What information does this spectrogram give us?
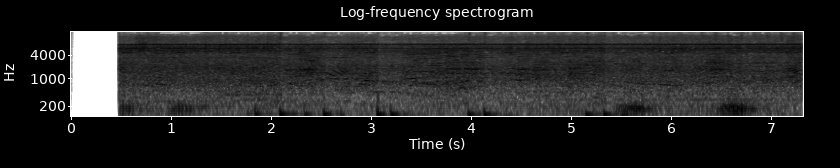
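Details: Emus at the Lincoln Children's Zoo in Nebraska, in the animal encounter area, give deep booming drum pulses and clicking in short bursts about once a second, with a low hollow throb over a faint background hum.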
